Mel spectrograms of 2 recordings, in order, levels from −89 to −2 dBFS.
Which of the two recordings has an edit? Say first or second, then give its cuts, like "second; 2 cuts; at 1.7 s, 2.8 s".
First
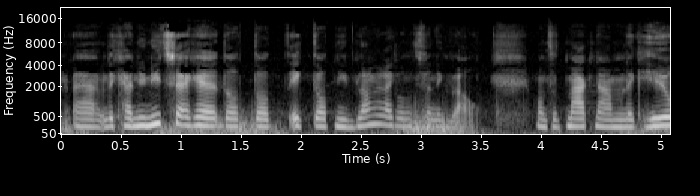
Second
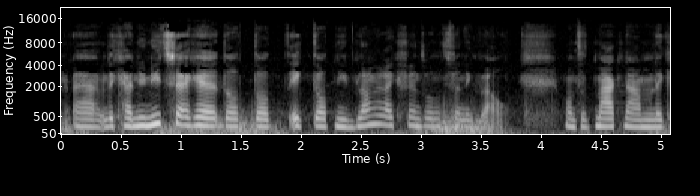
first; 1 cut; at 2.8 s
